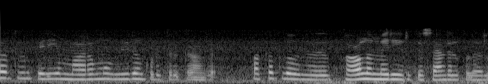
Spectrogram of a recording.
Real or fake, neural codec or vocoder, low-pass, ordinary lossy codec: real; none; 5.4 kHz; none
